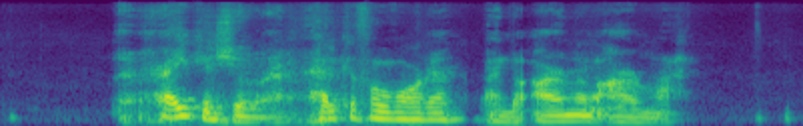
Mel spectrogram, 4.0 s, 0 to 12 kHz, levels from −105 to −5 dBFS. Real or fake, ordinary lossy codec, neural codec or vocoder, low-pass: fake; AAC, 64 kbps; codec, 24 kHz, 1 kbps, SNAC; 10.8 kHz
